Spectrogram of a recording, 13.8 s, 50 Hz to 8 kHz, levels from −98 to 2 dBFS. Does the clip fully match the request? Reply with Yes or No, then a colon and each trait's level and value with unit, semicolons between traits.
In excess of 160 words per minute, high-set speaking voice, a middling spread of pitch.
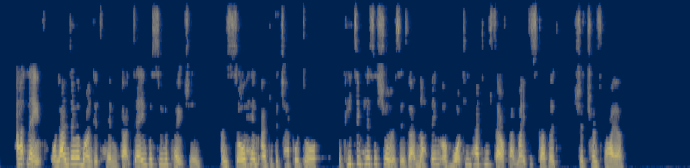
No: average, 145 wpm; high, 235 Hz; average, 3.9 semitones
